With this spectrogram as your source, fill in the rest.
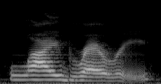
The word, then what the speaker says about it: library: my next word is library okay this is difficult when you have two R's together separated by a vowel it becomes a little bit of a tongue twister so the correct pronunciation is library okay emphasis on the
